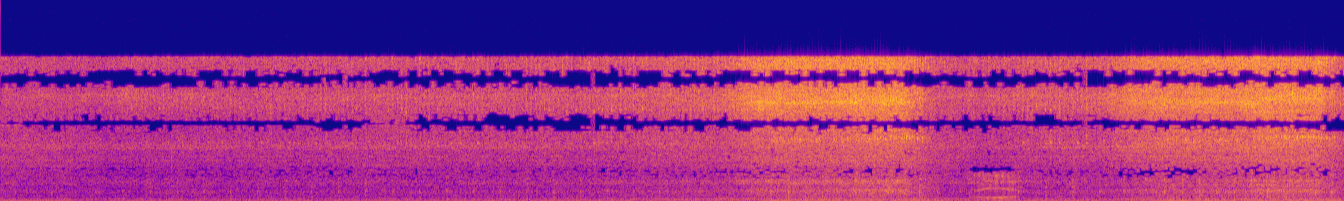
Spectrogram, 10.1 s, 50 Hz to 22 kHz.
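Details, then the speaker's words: 1986 Dodge D150 Royal SE, 225ci six-cylinder, after a part on the new-old-stock carb was replaced with the old one. It idles evenly and picks up cleanly on two throttle blips with no stumble, so it runs normally. "I actually took the whole top the carburetor off I could see the gas brain in so now it's actually run and going in fired up"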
